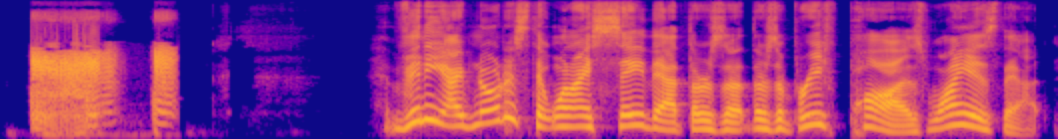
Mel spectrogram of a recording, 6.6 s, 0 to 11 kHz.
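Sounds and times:
fart sound effect played from a soundboard button: 0.2 - 1.2
speech: 2.4 - 6.6.

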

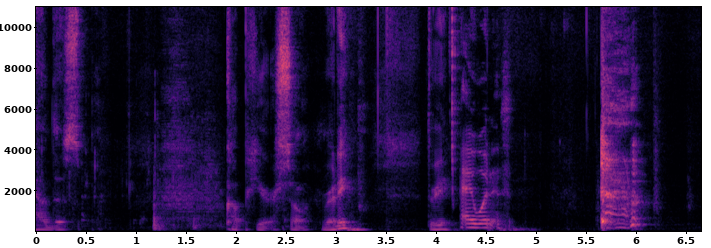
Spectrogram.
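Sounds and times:
speech: 0.1 - 0.6, 1.2 - 4.9, 5.7 - 6.2
harsh cough: 5.6 - 6.6.

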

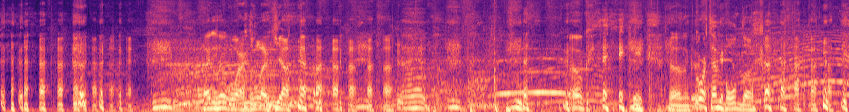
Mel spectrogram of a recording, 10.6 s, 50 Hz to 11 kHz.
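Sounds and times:
laughter: 0.0 - 10.6
speech: 0.0 - 10.6
several cows mooing: 1.1 - 7.8, 9.1 - 10.6.

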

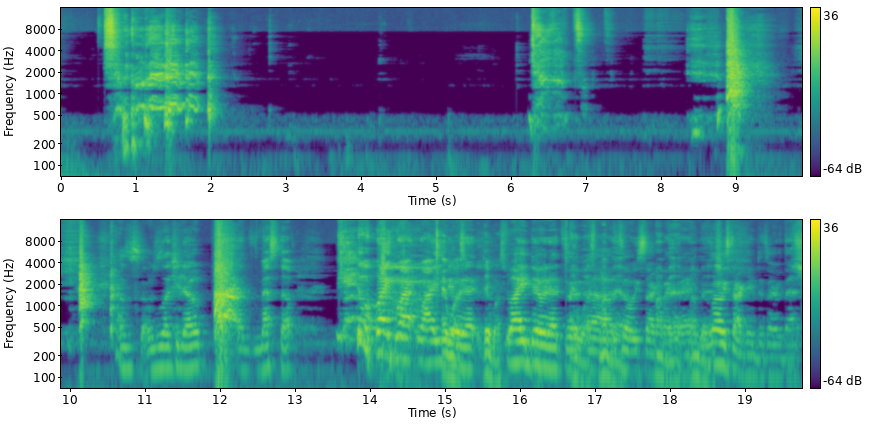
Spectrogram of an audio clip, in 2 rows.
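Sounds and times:
faint steady hum: 0.0 - 19.7
speech: 0.8 - 1.3, 11.0 - 13.2, 14.0 - 19.7
dog barking: 8.9 - 9.5, 10.1 - 10.5, 11.9 - 12.4.

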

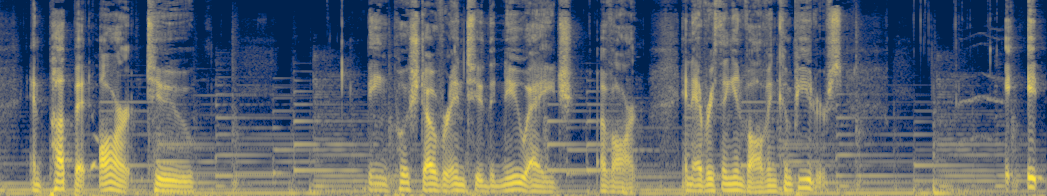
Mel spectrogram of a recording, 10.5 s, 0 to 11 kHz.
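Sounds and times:
speech: 0.3 - 2.0, 3.7 - 8.6, 10.1 - 10.4
cat meowing: 9.6 - 10.2.

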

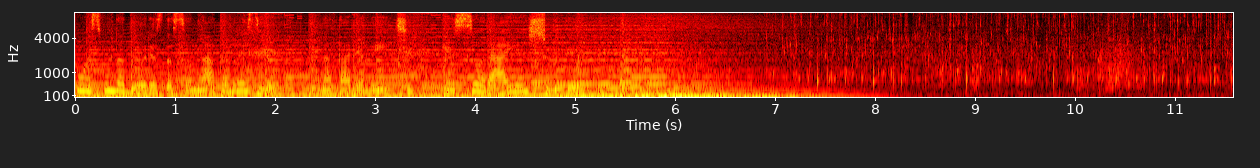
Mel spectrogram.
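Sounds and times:
speech: 0.2 - 5.8
water pouring and trickling: 5.5 - 11.5
water droplets: 6.9 - 11.5.

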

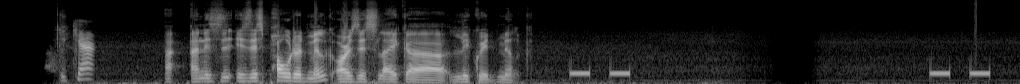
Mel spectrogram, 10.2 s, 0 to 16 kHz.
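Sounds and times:
speech: 0.6 - 5.4
telephone busy tone after a lost call connection: 5.7 - 6.3, 9.3 - 9.9.

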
